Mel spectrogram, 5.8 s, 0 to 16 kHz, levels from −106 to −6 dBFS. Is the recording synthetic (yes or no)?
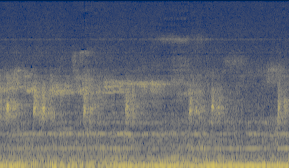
yes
